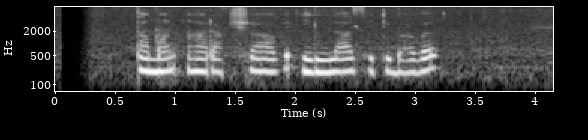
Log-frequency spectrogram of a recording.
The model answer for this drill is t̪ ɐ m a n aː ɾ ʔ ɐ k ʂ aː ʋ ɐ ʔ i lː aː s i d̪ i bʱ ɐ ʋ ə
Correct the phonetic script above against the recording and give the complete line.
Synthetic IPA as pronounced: t̪ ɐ m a n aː ɾ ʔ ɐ k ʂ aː ʋ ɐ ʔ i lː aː s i t̪ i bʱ ɐ ʋ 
